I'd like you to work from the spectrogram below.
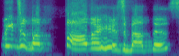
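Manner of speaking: Draco Malfoy whine. Retold or imitated. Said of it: "Like Harry Potter".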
